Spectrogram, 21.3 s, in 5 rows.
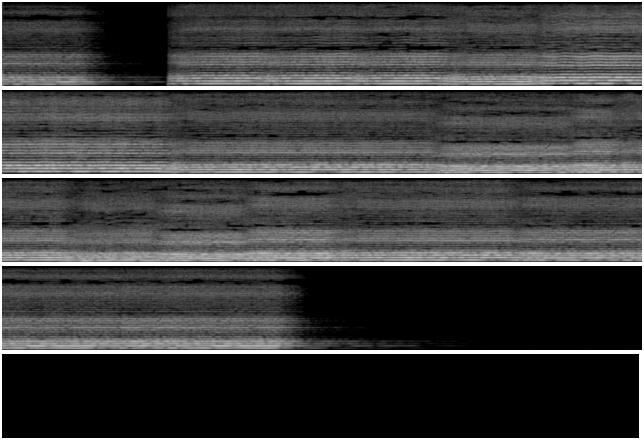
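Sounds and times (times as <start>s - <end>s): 
contralto singing: 0.0s - 14.8s.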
